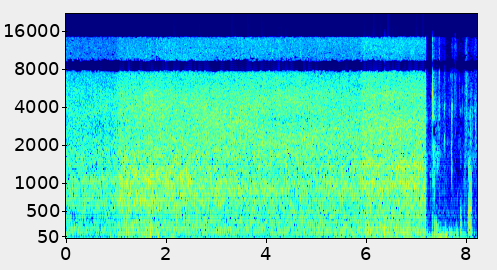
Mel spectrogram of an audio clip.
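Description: A mountain stream rushes over stones.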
